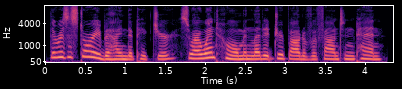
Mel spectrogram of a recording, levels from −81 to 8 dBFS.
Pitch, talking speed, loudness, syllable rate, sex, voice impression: 230 Hz, 275 wpm, -17 LUFS, 6.4 syllables/s, female, feminine, young, relaxed, bright, soft, muffled, cute, calm, friendly, reassuring, slightly elegant, kind, slightly modest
